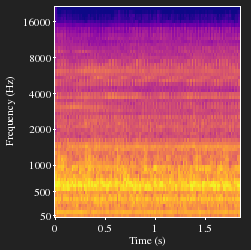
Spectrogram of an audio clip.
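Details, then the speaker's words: Mockmill 200 home stone grain mill at its finest setting: steady motor hum with a rough, gritty rasp as the two stones touch and rub together. "this is really the finest setting that I would mill at because those stones are together to the point that the stone itself is creating friction with the other stone and you can hear it"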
